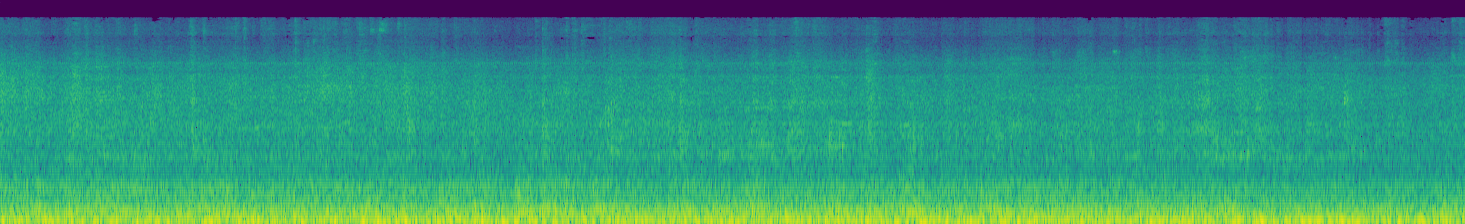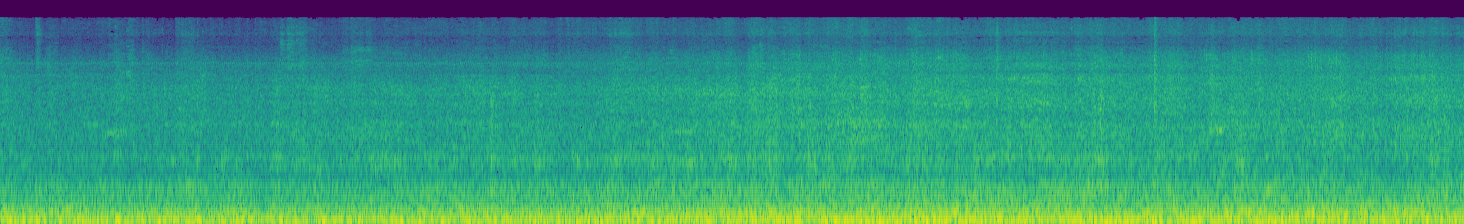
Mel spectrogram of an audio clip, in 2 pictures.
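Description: Cars of a mixed freight train, boxcars and then tank cars, rolling past close by: the steady noise of steel wheels on the rails, with faint repeated clicks from the wheels.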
